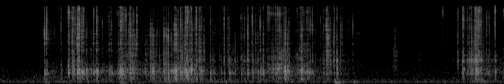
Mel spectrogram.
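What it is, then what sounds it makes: Plastic candy box. Long nails scratch and tap across the closed lid of a clear plastic coffin-shaped box full of candies. After a brief quiet start, dense, bright scratchy rasping and light clicking taps run for several seconds, fade into a near-silent pause, then return in a final burst.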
